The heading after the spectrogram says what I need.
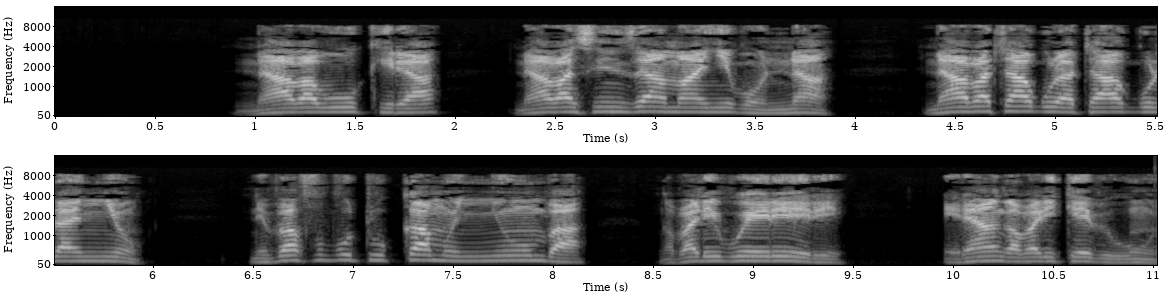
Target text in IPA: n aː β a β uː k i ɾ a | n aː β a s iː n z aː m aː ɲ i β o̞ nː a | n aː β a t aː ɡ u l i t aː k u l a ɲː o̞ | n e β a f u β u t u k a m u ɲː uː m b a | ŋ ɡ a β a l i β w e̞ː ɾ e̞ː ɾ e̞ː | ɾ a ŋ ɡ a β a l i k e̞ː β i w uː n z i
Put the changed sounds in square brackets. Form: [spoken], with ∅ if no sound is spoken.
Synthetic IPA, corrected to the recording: n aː β a β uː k i ɾ a | n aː β a s iː n z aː m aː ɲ i β o̞ nː a | n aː β a t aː ɡ u l [a] t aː [ɡ] u l a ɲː o̞ | n e β a f u β u t u k a m u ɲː uː m b a | ŋ ɡ a β a l i β w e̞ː ɾ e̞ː ɾ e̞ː | ɾ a ŋ ɡ a β a l i k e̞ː β i w uː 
